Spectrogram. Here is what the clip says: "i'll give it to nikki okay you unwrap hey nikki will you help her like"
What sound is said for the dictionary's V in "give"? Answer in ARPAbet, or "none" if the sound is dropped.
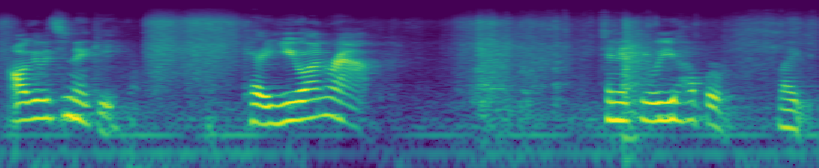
V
